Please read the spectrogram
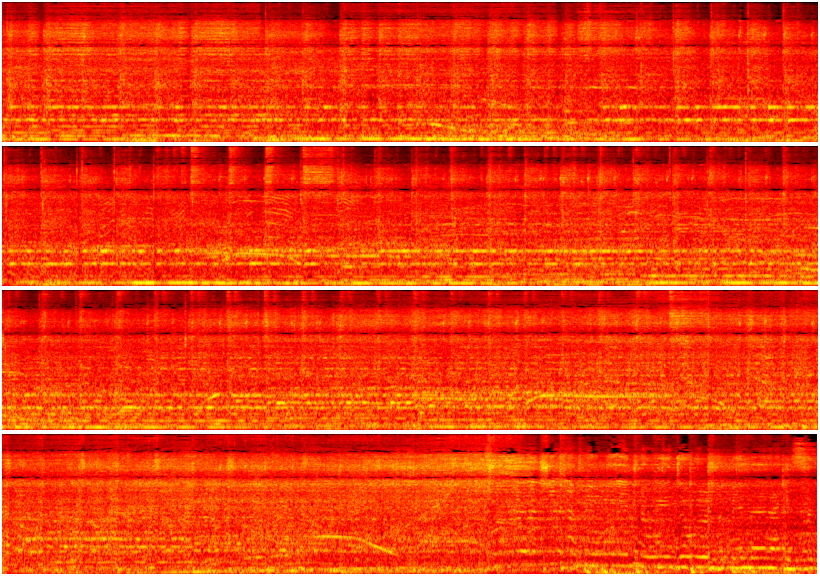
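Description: Loud amplified concert music in an arena, heard from among the audience: an instrumental passage of held chords over a steady pulse, with no lead vocal.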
